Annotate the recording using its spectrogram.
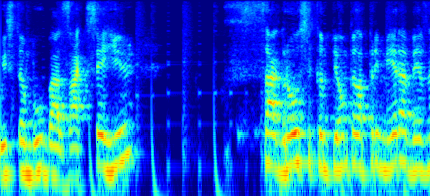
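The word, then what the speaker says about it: Başakşehir: Como que eu vou pronunciar isso aqui, meu Bazak Serrir. – Bazak Serrir.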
